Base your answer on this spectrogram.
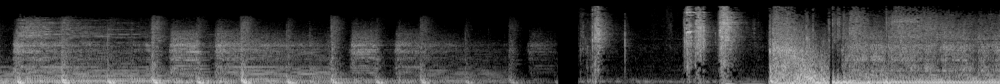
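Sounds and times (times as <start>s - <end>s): loud hard rock music: 0.0s - 5.6s, 8.2s - 10.0s.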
